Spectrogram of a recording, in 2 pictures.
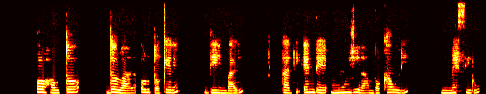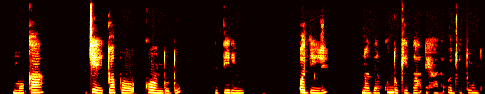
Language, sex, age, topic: Oshiwambo, female, 18-24, agriculture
